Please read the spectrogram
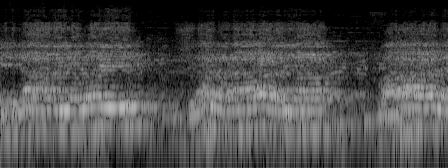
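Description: Devotional aarti chanting, sung in long held phrases with a short break about two seconds in and another near the end.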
